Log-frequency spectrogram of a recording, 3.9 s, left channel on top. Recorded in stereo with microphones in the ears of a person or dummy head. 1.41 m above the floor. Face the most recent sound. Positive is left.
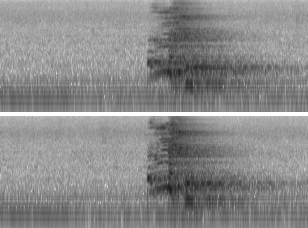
turn(degrees=-75)  # may be behind; listen again after turning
